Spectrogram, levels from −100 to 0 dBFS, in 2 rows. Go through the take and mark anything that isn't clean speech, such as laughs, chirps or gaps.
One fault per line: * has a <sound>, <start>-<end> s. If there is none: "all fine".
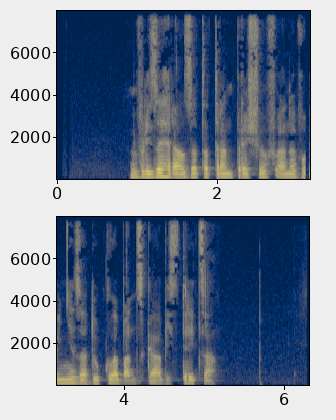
* has a dropout, 3.1-3.2 s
